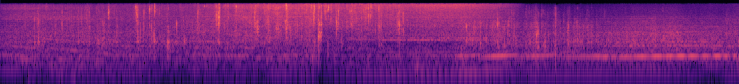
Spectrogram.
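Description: A vehicle engine running, with many scattered sharp clicks and a pitch that rises about halfway through, then holds.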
